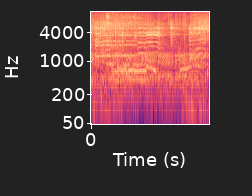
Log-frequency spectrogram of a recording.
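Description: Cartoon soundtrack: a wavering, voice-like sound effect lasting about a second, over background music.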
